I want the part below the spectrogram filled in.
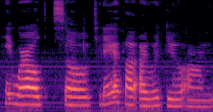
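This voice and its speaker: Noticeable noise runs in the background. Over it, a woman talks with ordinary variation in her pitch. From Canada. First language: Polish. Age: 20s. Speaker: beauty YouTuber. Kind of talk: casual vlog Q&A. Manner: hesitant, many fillers. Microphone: recording too quiet.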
